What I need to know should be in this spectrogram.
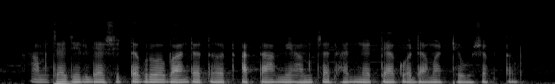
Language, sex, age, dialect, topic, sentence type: Marathi, male, 18-24, Southern Konkan, agriculture, statement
